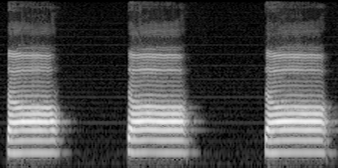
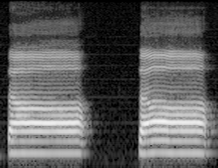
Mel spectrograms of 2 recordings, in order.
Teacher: لہٰذا پہلا اصول یہ واضح ہوا کہ اس حرف کو سختی کے ساتھ ادا کریں گے۔ نمبر 2، اس حرف میں 1 الف کے برابر مد اصلی کریں گے، تا تا تا۔ نمبر 3، اس حرف کے اندر صفت استفال انفتاح بھی موجود ہے، اس لیے اس حرف کو خوب باریک ادا کریں گے۔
